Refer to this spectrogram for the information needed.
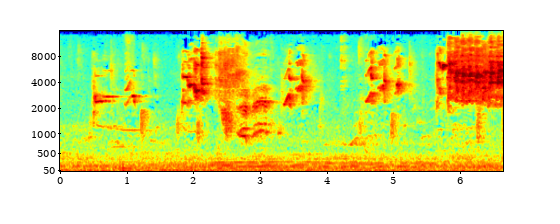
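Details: Home-kept Oriental magpie-robin in a boldness test, uttering harsh, raspy squawking bursts mixed with a few thin whistles, ending in a loud sustained scratchy call.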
